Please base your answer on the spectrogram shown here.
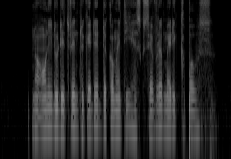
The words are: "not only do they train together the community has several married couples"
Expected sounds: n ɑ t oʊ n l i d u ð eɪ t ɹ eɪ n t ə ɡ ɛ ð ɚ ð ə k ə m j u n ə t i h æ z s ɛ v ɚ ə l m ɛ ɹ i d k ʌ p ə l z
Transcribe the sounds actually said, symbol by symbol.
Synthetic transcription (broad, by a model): n ɑ t oʊ n l i d u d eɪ t ɹ eɪ n t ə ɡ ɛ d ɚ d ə k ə m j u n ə t i h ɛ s s ɛ v ɚ ə l m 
